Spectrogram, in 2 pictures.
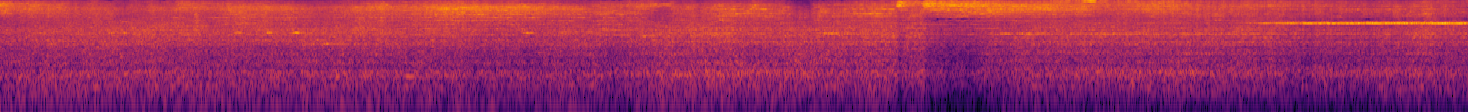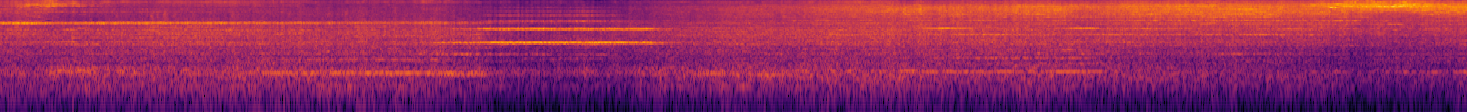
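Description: Freight train cars rolling past close by: centerbeam lumber flatcars and then tank cars. The wheels make a steady rumble on the rail, with high-pitched wheel squeal that comes and goes and is loudest about twenty seconds in.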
